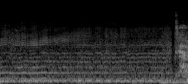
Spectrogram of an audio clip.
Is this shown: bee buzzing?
yes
